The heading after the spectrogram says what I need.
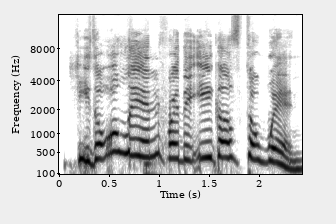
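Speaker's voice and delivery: put-on Brooklyn accent. Talking about watching the Eagles game, the speaker imitates their mother's Brooklyn accent. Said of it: "That's how my mother sounds".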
